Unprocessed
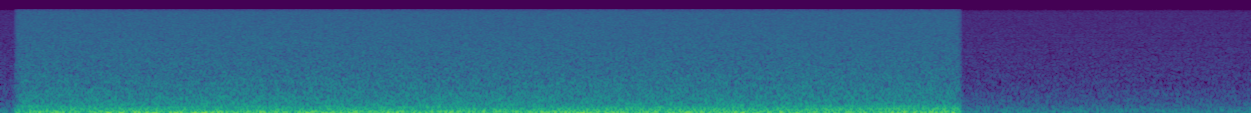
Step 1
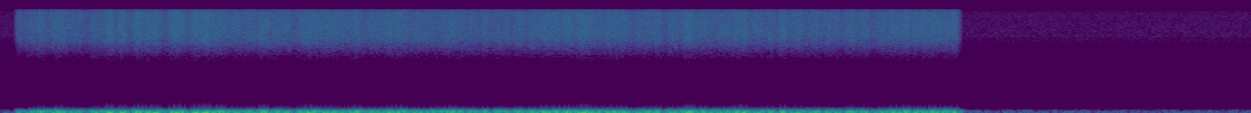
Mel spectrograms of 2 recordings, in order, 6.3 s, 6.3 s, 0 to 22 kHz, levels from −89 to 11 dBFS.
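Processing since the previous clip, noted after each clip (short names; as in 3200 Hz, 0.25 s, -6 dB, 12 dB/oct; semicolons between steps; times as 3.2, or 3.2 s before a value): inverse Chebyshev band-stop 200–1800 Hz, stop band 60 dB; low shelf 130 Hz -7.5 dB; upward expander 1.5:1, over -39 dBFS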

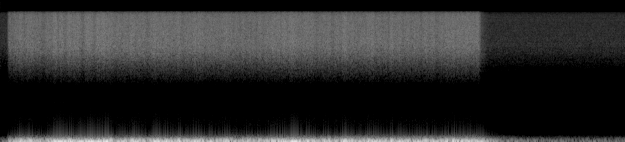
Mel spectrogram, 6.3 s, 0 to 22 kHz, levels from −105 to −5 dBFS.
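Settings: shoebox room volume 590 m³, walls furnished, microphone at 0.61 m; gain -1.5 dB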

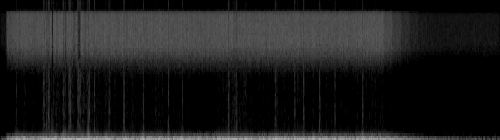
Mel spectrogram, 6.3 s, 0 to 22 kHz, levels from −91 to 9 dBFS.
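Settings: soft clip -20.5 dBFS, distortion -18 dB; on a send: feedback echo 0.108 s, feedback 53%, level -4.5 dB; on the sum: hard clip -23 dBFS, distortion -21 dB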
